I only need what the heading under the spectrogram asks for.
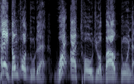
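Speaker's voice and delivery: very loud parent voice. Explaining different kinds of yelling, acting out a mild telling-off, mock slightly raised voice. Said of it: "that's still yelling because your voice is still rise a little".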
